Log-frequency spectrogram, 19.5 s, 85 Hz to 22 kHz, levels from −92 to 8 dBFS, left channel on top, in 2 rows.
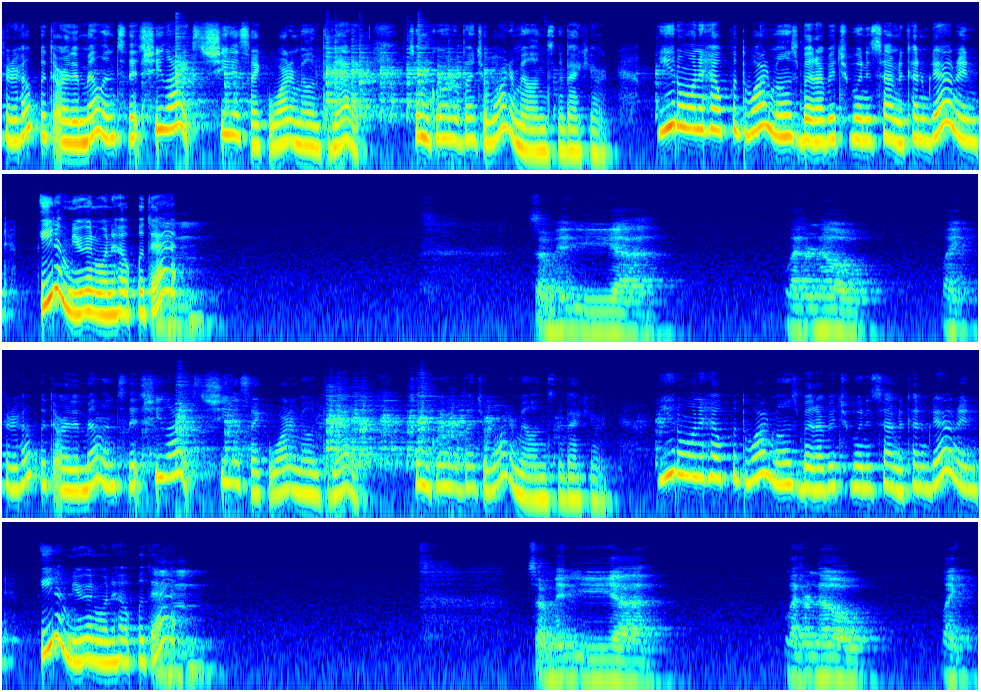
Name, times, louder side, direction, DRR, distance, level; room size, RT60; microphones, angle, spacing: voice 1, 0.0-6.1 6.6-9.8 10.2-11.5, left 5 dB, 40° left, 0.3 m, -27 dB
sound 1, 0.9-5.8 6.3-6.6, left 2 dB, 60° left, 5.5 m, -43 dB
voice 2, 11.3-11.8 14.0-14.7 15.0-16.3 17.6-18.4 19.1-19.3, right 1 dB, 70° right, 4.0 m, -40 dB
11.5 x 8.1 x 5.5 m
head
